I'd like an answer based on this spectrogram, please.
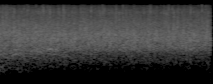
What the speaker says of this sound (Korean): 깨달았으면 박수 쳐라 이게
